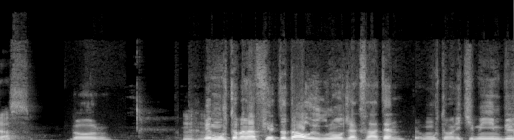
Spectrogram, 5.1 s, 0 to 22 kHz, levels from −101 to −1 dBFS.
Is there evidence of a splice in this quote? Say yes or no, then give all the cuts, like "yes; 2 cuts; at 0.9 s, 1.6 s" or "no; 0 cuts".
yes; 2 cuts; at 1.8 s, 4.2 s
